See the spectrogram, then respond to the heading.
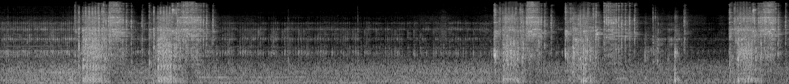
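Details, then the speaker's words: Poulan Pro 222 38cc chainsaw: repeated rattly pull-cord bursts about one per second, no firing between pulls; cranks but won't run, suspected carburetor fuel delivery issue, later found fuel lines misrouted. "I believe we still have a carburetor field delivery [Music] issue try it one more time and I'm pretty sure we're going to have to go back in there figure out this carburetor issue"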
